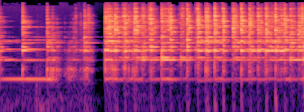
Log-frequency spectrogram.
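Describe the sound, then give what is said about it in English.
A small beer bell labeled 'ring for beer' rings with a bright metallic tone: two separate strikes, a brief pause, then a long run of fast, steady jangling rings. No one speaks. “Actually, it's my beer bell. Does it work? It says ring for beer.”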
